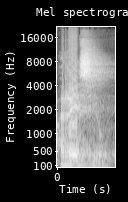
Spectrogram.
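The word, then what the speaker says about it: ratio: patient उसी तरह से आगे है आर ए टी आई ओ टी के तुरंत बाद टी के तुरंत बाद आई ओ आया तो इसलिए टी का सही उच्चारण हो जाएगा तालव्य का सा अर्थात इस शब्द का सही उच्चारण हो जाएगा रेशियो रेशियो उसी तरह से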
